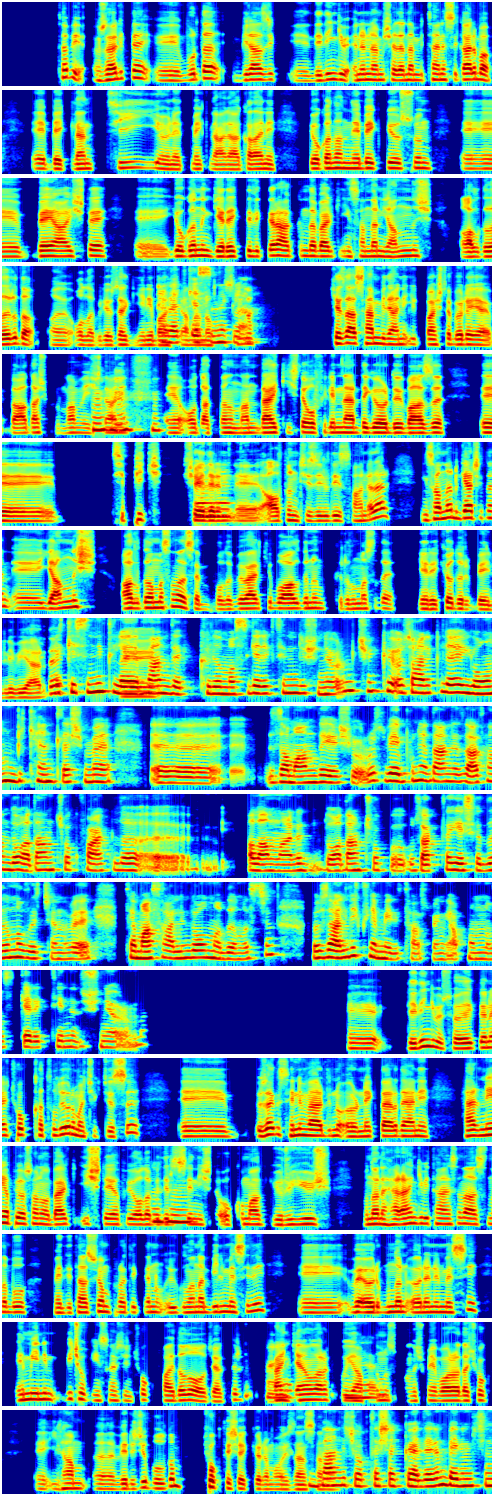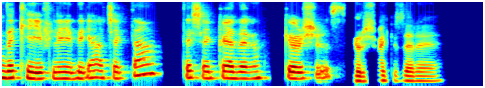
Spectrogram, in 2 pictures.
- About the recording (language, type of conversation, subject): Turkish, podcast, Meditasyon sırasında zihnin dağıldığını fark ettiğinde ne yaparsın?
- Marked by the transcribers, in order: scoff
